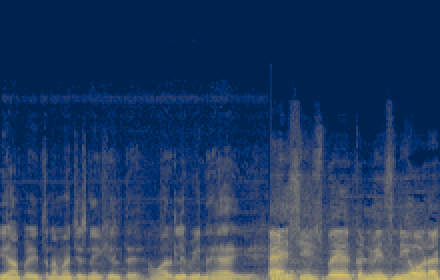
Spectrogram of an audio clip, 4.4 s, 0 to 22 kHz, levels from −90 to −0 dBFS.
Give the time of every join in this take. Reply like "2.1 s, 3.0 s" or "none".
2.7 s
